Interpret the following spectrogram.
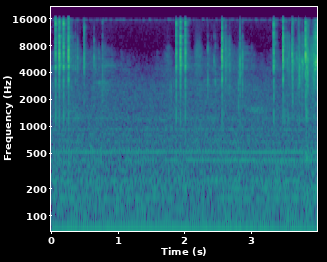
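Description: Computer keyboard being typed on in short bursts of key clicks, as a line of code is entered.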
